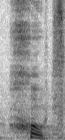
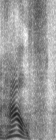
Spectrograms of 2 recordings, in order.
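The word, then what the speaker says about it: Howth: Hout. Yeah. Yeah, I was calling people in America going, I'm in my house in house. But that's not how you say it.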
